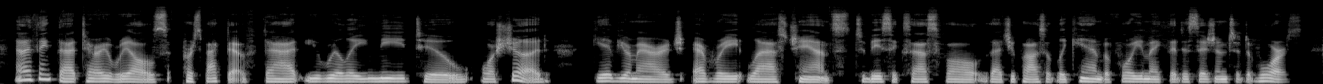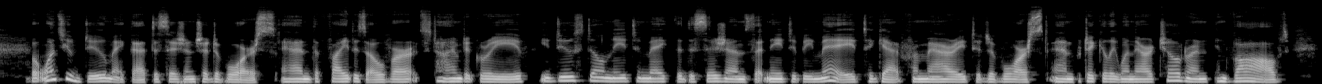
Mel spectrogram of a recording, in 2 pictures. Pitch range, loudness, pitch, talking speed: 120-140 Hz, -19 LUFS, 125 Hz, 175 wpm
